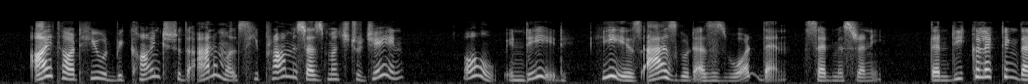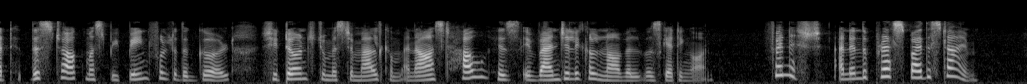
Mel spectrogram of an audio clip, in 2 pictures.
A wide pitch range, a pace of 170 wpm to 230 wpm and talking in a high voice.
Yes: wide, 7.2 semitones; average, 180 wpm; high, 235 Hz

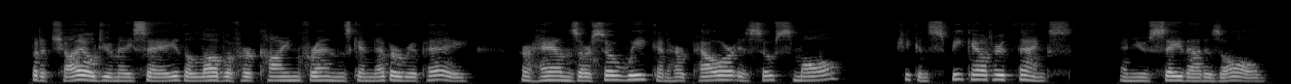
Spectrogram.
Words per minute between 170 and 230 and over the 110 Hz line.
Yes: average, 175 wpm; medium, 185 Hz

